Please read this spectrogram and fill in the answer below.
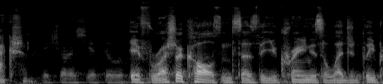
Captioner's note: through translator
